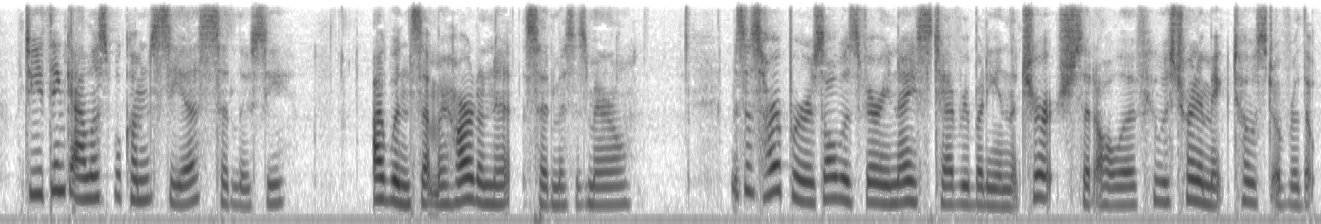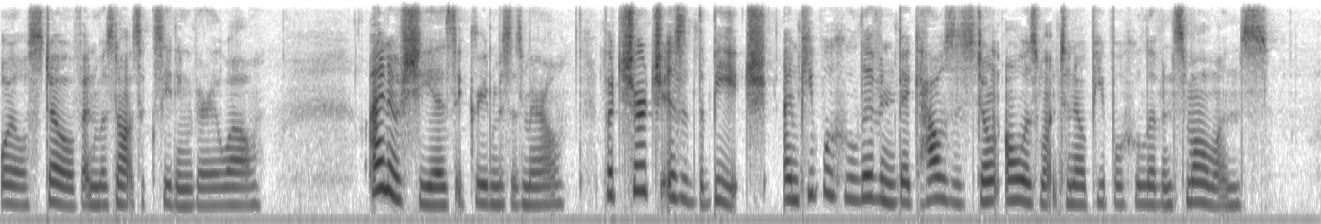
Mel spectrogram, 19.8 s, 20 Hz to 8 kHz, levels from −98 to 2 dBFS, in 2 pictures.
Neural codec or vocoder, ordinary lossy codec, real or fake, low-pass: none; Opus, 64 kbps; real; 7.2 kHz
